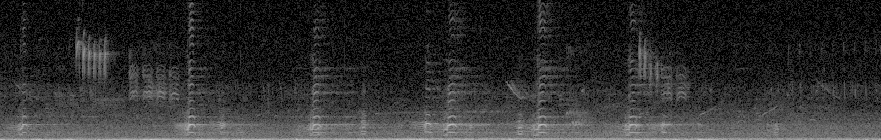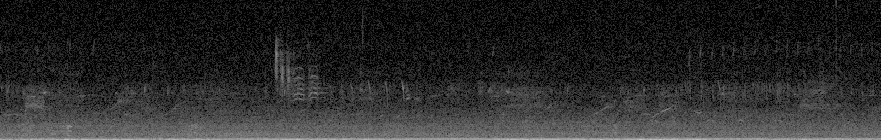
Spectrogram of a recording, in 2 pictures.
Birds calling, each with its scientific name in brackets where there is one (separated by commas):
Canada Goose (Branta canadensis), Northern Cardinal (Cardinalis cardinalis), Red-winged Blackbird (Agelaius phoeniceus), Red-bellied Woodpecker (Melanerpes carolinus), Black-capped Chickadee (Poecile atricapillus)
